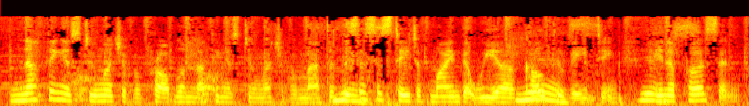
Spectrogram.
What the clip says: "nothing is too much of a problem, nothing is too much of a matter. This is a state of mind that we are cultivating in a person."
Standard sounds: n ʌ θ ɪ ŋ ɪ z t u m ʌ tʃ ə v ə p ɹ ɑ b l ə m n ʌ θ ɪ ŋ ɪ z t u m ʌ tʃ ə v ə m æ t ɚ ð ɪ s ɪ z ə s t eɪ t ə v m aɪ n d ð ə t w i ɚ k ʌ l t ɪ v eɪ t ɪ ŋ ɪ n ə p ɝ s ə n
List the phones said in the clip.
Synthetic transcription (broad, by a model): n ʌ θ ɪ ŋ ɪ z t u m ʌ tʃ ə v ə p ɹ ɑ b l ə m n ʌ θ ɪ ŋ ɪ z t u m ʌ tʃ ə v ə m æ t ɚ ð ɪ s ɪ z ə s t eɪ t ə v m aɪ n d ð ə t w i ɚ k ʌ l t ɪ v eɪ t ɪ ŋ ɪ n ə p ɝ s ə n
